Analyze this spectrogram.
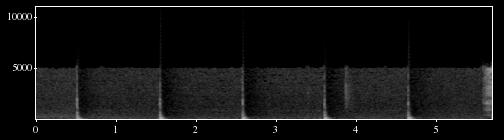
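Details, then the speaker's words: Regular soft thumps about 58 a minute over the brachial artery as the cuff deflates: Korotkoff sounds heard from systolic onset during manual blood pressure measurement; nursing training demonstration. "through the brachial artery and you will start hearing the pulse this is called a karatekoff sound and the sound may change as you listen"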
